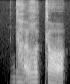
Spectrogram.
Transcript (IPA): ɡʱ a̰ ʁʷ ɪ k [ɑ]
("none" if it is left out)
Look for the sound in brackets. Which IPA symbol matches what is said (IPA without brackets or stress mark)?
ɑ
